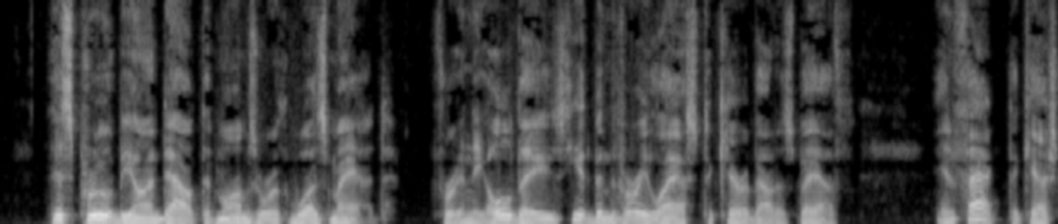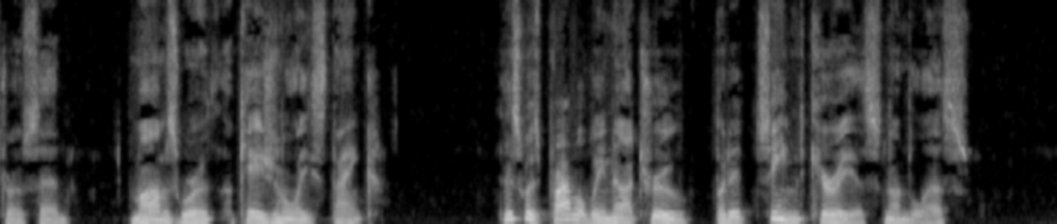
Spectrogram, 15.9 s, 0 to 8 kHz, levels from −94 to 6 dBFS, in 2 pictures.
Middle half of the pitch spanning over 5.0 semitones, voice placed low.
No: average, 4.7 semitones; low, 120 Hz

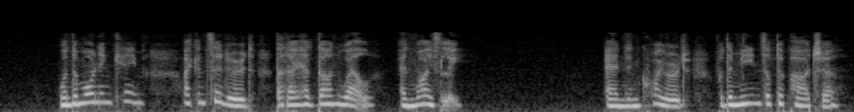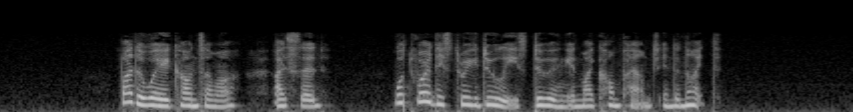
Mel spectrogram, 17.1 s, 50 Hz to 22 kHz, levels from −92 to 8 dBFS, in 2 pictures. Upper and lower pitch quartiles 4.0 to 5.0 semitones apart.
Yes: average, 4.4 semitones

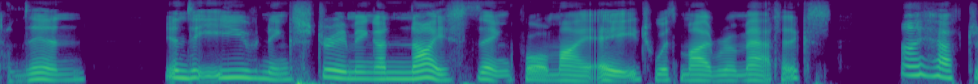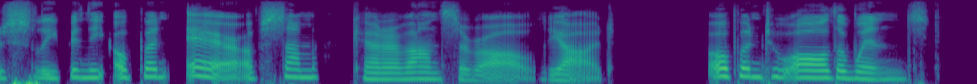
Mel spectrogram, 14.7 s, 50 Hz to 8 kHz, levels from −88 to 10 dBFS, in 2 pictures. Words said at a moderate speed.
No: slow, 125 wpm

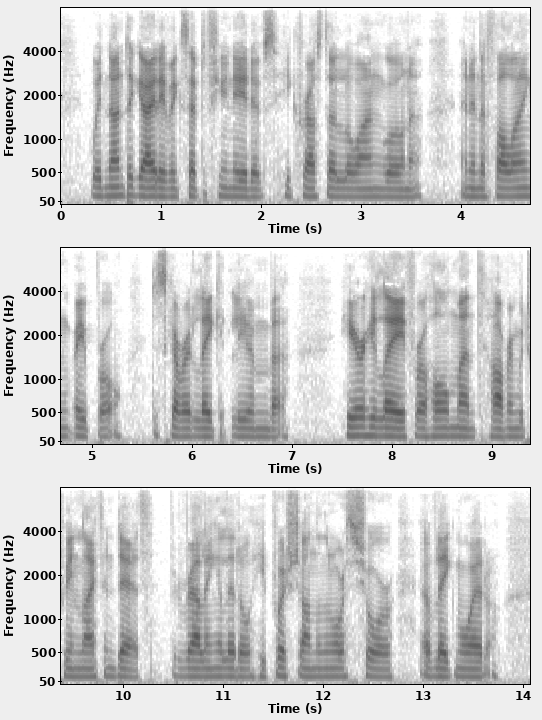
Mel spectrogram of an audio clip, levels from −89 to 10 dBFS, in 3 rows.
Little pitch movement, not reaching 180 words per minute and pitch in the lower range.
No: narrow, 1.1 semitones; average, 200 wpm; low, 125 Hz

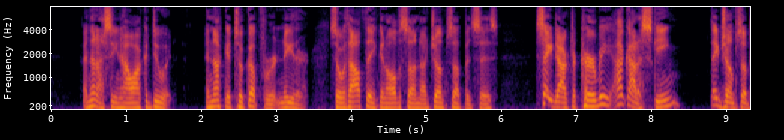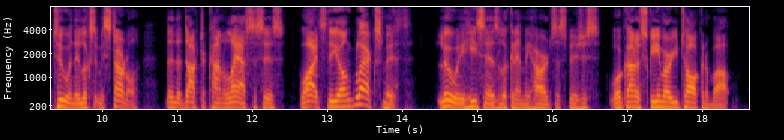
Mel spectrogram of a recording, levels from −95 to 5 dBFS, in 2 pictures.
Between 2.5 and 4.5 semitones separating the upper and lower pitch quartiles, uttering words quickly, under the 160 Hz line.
Yes: average, 3.7 semitones; fast, 250 wpm; medium, 140 Hz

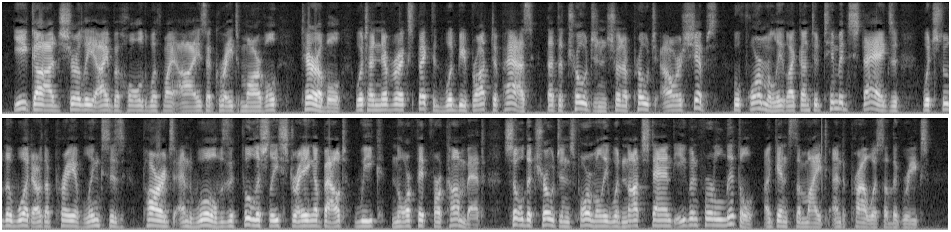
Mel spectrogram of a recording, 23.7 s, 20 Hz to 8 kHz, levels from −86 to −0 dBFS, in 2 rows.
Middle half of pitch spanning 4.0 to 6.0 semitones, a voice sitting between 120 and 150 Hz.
No: average, 3.2 semitones; low, 135 Hz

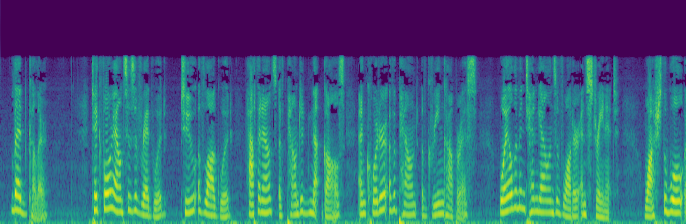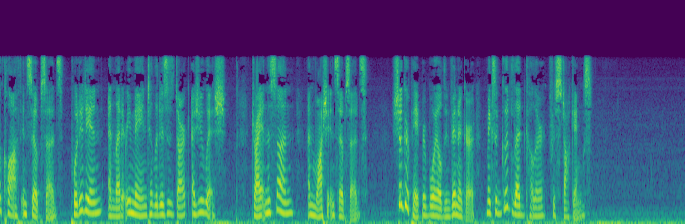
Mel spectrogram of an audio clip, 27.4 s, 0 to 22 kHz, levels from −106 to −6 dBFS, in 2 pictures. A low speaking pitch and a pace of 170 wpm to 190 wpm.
No: medium, 185 Hz; average, 180 wpm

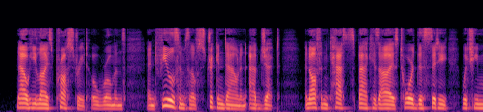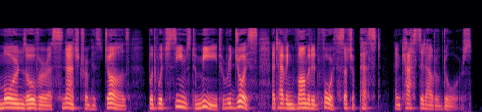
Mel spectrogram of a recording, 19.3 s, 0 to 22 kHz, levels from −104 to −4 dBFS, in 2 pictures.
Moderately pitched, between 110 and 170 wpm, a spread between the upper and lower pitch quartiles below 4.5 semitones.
Yes: medium, 145 Hz; average, 160 wpm; average, 2.8 semitones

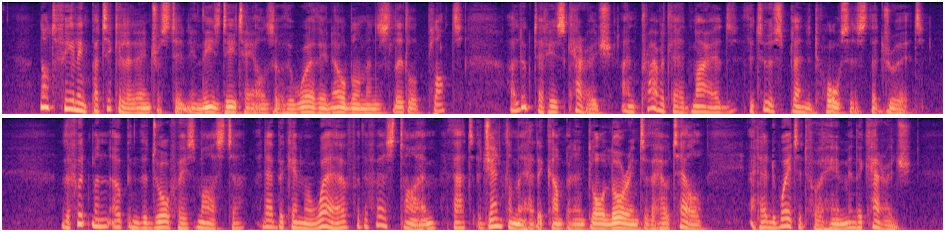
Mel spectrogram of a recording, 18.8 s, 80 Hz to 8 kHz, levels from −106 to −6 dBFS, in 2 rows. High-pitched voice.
No: low, 135 Hz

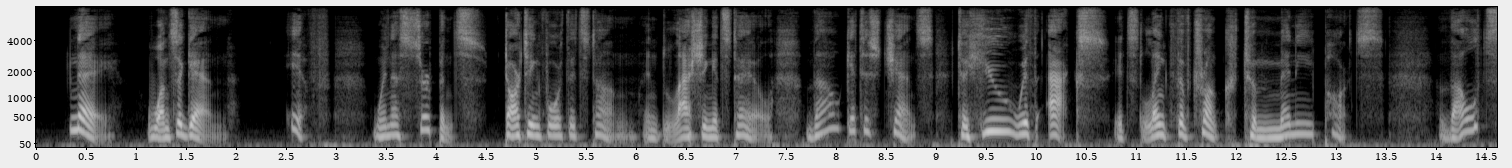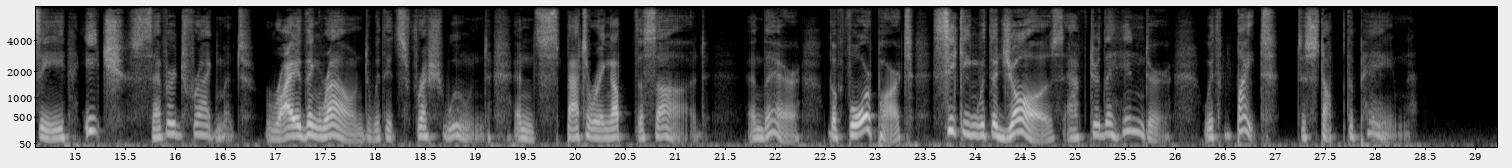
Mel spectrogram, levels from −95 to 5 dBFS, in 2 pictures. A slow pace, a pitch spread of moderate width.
Yes: slow, 130 wpm; average, 4.5 semitones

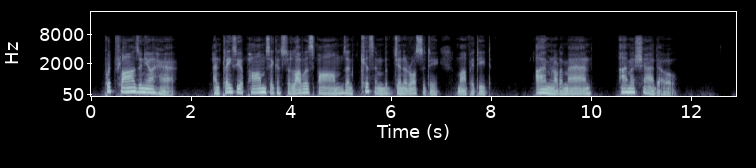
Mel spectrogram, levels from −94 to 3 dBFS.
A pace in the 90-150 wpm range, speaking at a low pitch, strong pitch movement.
Yes: slow, 135 wpm; low, 100 Hz; wide, 6.7 semitones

